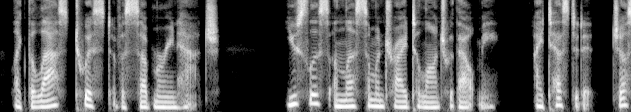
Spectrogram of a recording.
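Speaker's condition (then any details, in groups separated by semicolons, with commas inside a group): No condition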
